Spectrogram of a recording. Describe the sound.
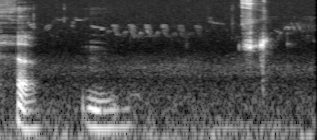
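Faint birds chirp outdoors in a quick series of small, repeated tweets in the background, while a soft voice makes a couple of brief sounds up close.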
